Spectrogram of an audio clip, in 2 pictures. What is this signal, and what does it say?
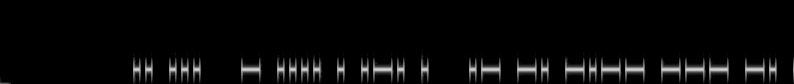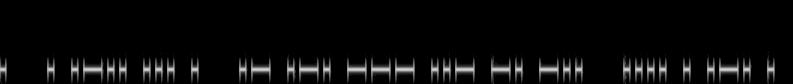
Morse code, heard as a keyed tone, about 20 wpm, 700 Hz. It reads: IS THERE ANYONE ELSE AROUND HERE
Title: Sentences from Top 1000 Words - Review Part 3 - 20wpm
